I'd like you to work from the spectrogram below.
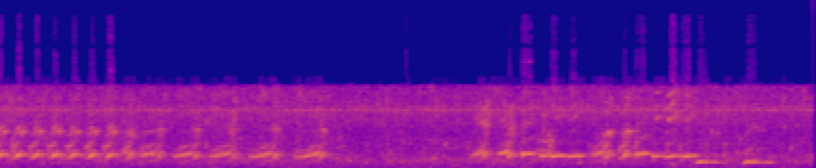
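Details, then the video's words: Hooded butcherbird from Papua during water therapy: rapid repeated short notes, then a few clear sliding whistles and two lower downward-slurred notes. "Masteran Tembakan JAGAL PAPUA gacor"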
